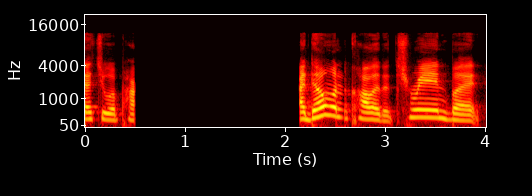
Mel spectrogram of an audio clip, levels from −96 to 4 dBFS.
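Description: A speech recording carried over a call link, where the top end stops near 12 kHz, consistent with Opus at around 32 kbps. From 0.50 s to 2.15 s the audio drops out to silence: about 1.65 s of silence with no room tone, and the speech simply breaks off and then resumes, so whatever was said in that stretch is lost. The likely cause is the input being disconnected or muted while the recorder kept writing. A burst of packet loss follows at 2.53 to 2.61 s, just before "call it": the receiver fills about 60 ms by extending the last sound and fading it out, heard as a brief held buzz or hiss, and the speech then picks up with about 60 ms missing.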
